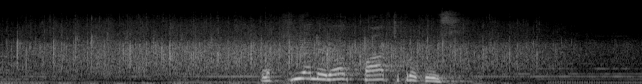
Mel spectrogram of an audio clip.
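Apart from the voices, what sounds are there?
audience applauding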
